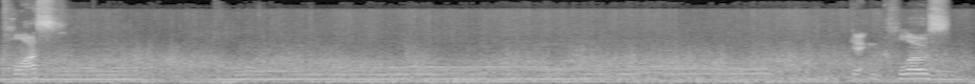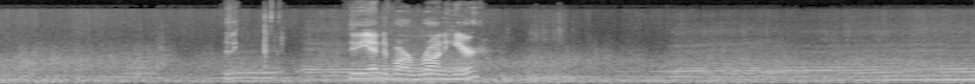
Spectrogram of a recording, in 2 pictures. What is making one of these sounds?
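A car engine roars and hums steadily, rising and falling.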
